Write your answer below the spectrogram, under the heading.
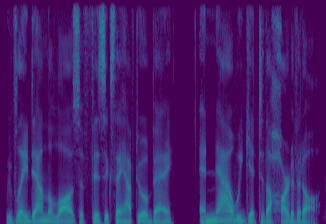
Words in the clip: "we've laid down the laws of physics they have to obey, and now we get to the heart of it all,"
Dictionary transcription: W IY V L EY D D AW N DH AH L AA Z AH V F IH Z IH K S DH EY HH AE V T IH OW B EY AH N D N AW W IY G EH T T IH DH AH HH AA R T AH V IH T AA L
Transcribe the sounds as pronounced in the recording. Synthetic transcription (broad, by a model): W IY V L EY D D AW N DH AH L AA Z AH V F IH Z IH K S DH EY HH AE F T IH OW B EY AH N N AW W IY G EH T T IH DH AH HH AA R T AH V IH T AA L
